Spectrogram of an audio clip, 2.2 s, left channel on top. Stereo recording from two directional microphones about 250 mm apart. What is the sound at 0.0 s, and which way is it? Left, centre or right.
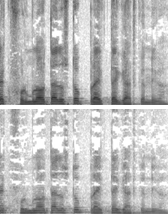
A man's voice, left.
